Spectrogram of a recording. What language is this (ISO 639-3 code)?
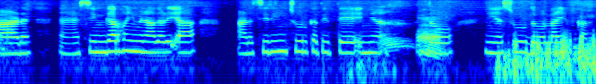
sat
